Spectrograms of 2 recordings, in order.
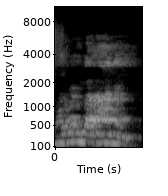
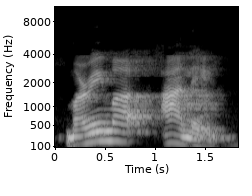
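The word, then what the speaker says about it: Marimba Ani: Pronounce her name for me, Kwesi. It's Marima Ane. Marima Ane.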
